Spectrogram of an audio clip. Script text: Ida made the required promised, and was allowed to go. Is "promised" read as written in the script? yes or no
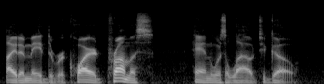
no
